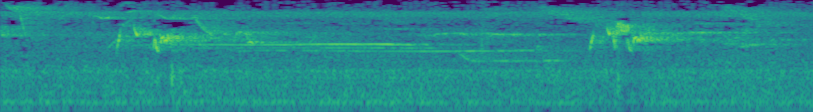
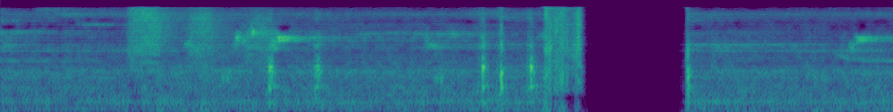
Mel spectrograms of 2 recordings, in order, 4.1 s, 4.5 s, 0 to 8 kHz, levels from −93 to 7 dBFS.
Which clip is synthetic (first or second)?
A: second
